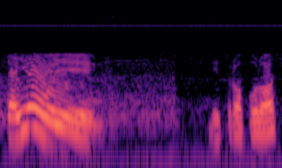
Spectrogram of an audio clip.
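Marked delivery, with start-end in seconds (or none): 0.0-1.0 surprised. Real, not acted. Gasp at near miss.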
